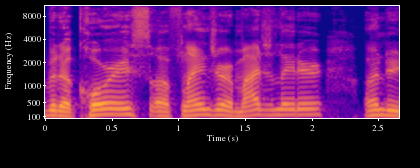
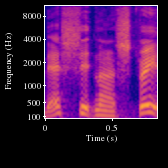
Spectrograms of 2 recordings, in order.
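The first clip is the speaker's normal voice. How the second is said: plain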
